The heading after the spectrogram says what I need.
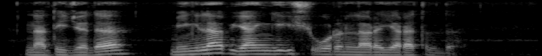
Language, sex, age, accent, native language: Uzbek, male, 18-24, Toshkent shahri, Uzbek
